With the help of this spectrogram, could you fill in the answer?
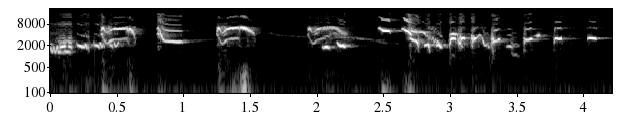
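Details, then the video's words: Oriental magpie-robin, fighter bird singing at full strength: varied loud whistled phrases with pauses, followed by a fast tumbling series of sharp chirps and trills. "kacer deker gacor ngobra fighter"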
